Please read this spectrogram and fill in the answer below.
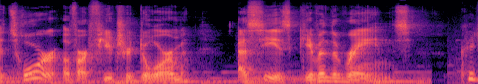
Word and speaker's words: Esi: Essie, it's ESI. And the last name? The last name. Kajana. Say Can you spell that?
